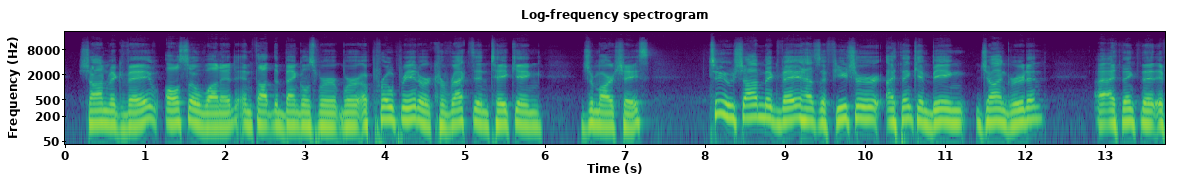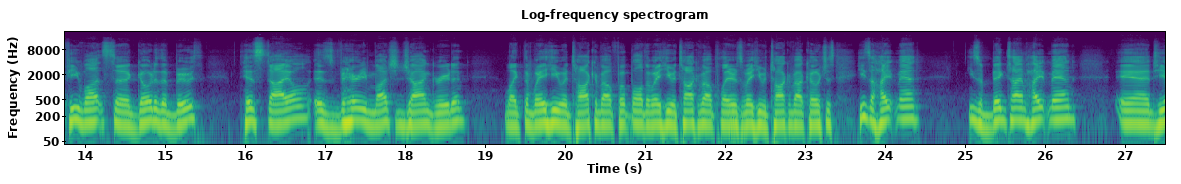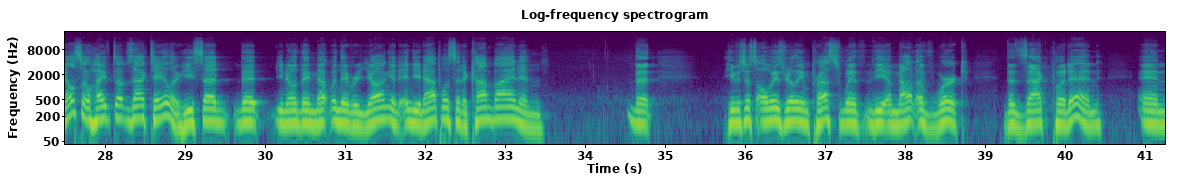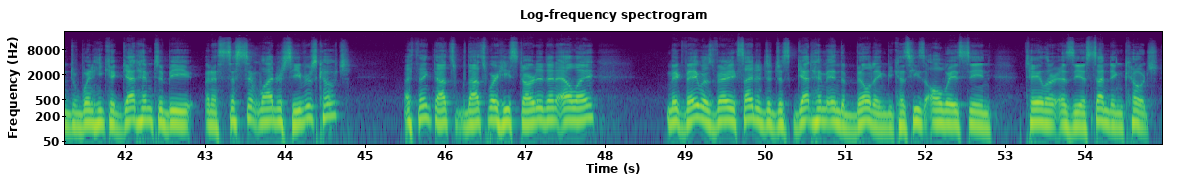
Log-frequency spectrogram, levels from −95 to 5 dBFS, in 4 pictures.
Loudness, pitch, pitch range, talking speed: -17 LUFS, 135 Hz, 125-150 Hz, 175 wpm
